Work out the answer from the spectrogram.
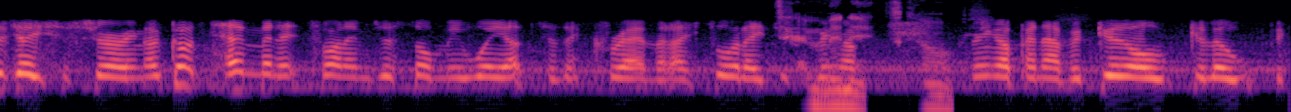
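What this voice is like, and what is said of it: Usual voice. Nothing is said of it.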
